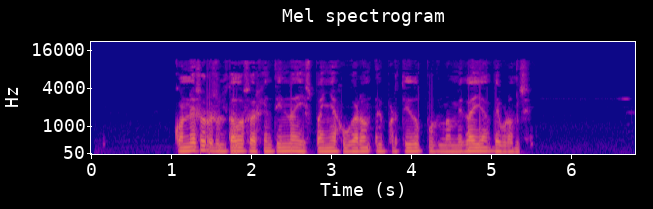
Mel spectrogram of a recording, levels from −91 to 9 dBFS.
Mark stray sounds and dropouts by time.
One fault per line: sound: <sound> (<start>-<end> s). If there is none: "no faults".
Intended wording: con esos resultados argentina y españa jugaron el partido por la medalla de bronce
no faults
